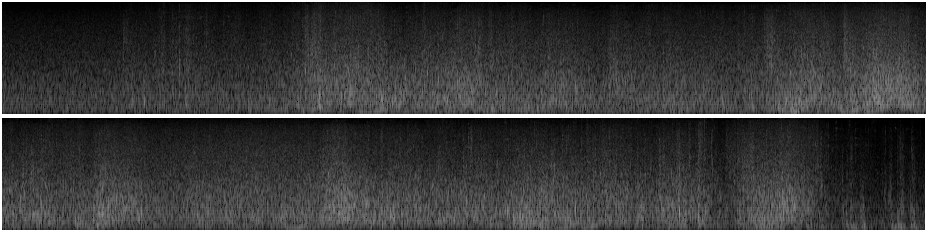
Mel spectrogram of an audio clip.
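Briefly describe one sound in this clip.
A waterfall roars and splashes nearby.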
